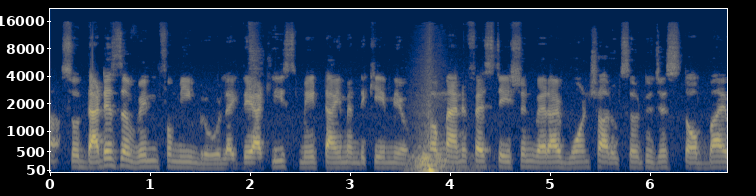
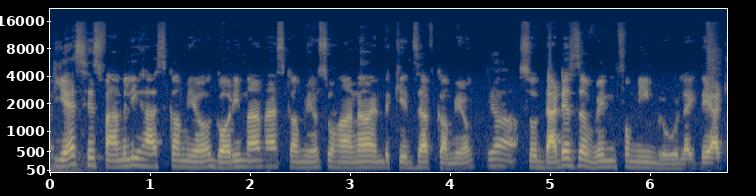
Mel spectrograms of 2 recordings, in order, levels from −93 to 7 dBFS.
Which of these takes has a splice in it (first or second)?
first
